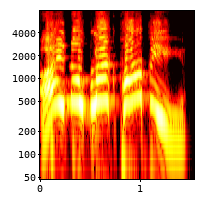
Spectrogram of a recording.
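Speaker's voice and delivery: high, put-on cartoon mouse voice impression. Doing a viewer-requested line for everyone: Mickey Mouse voice. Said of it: "Mickey voice".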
